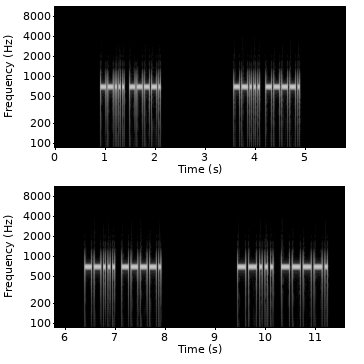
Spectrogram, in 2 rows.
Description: Morse code, heard as a keyed tone, about 30 wpm, 700 Hz. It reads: 79 79 79 79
